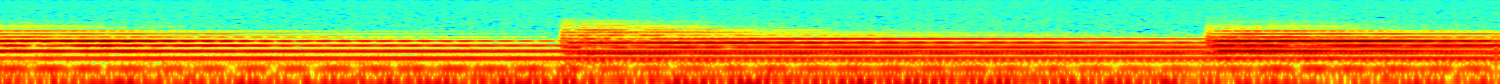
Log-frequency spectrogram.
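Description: Church bells ring out in slow, heavy strokes, three clear strikes a few seconds apart, each rich metallic tone humming on and blending into the next. No voices are heard.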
